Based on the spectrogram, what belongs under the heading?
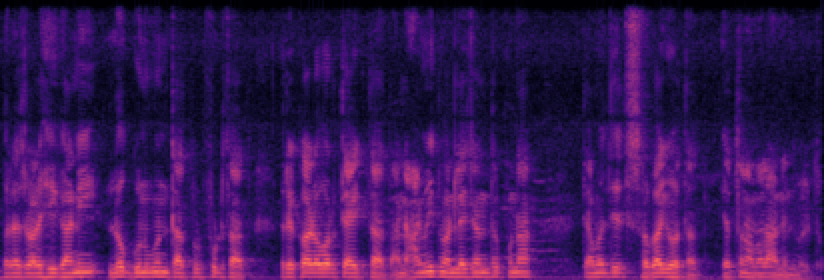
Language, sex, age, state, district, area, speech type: Marathi, male, 45-60, Maharashtra, Sindhudurg, rural, spontaneous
